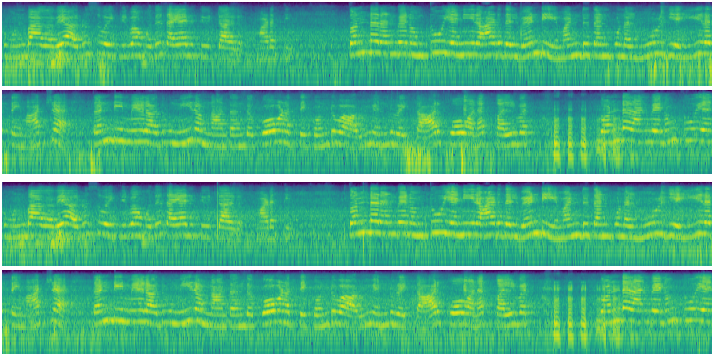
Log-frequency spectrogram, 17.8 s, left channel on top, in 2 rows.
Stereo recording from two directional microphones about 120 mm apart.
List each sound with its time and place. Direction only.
0.3 s a woman's voice: 5° left (ahead or behind)
8.4 s a woman's voice: 55° left (ahead or behind)
8.7 s a woman's voice: 10° left (ahead or behind)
